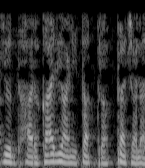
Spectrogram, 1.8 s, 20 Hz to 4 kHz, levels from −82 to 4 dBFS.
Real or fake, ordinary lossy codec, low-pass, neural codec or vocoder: fake; none; 3.6 kHz; codec, 16 kHz, 16 kbps, FreqCodec, larger model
